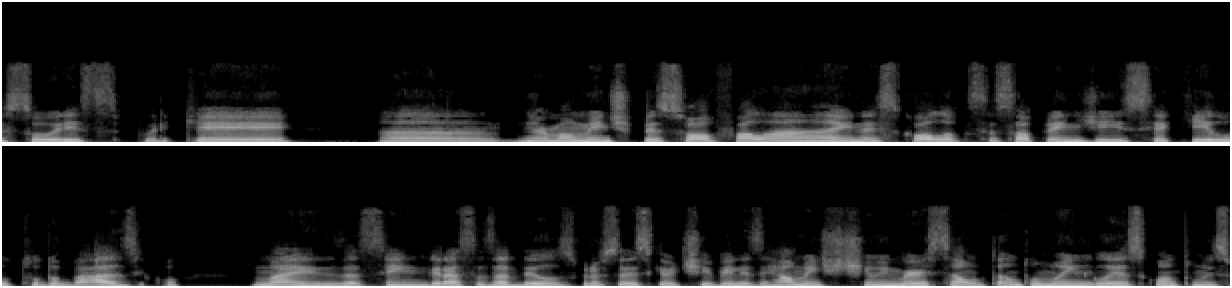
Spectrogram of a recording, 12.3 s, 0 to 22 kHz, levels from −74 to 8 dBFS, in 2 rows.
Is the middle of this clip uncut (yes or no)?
yes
